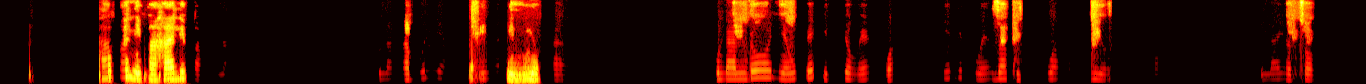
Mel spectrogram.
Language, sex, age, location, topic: Swahili, female, 18-24, Nakuru, health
